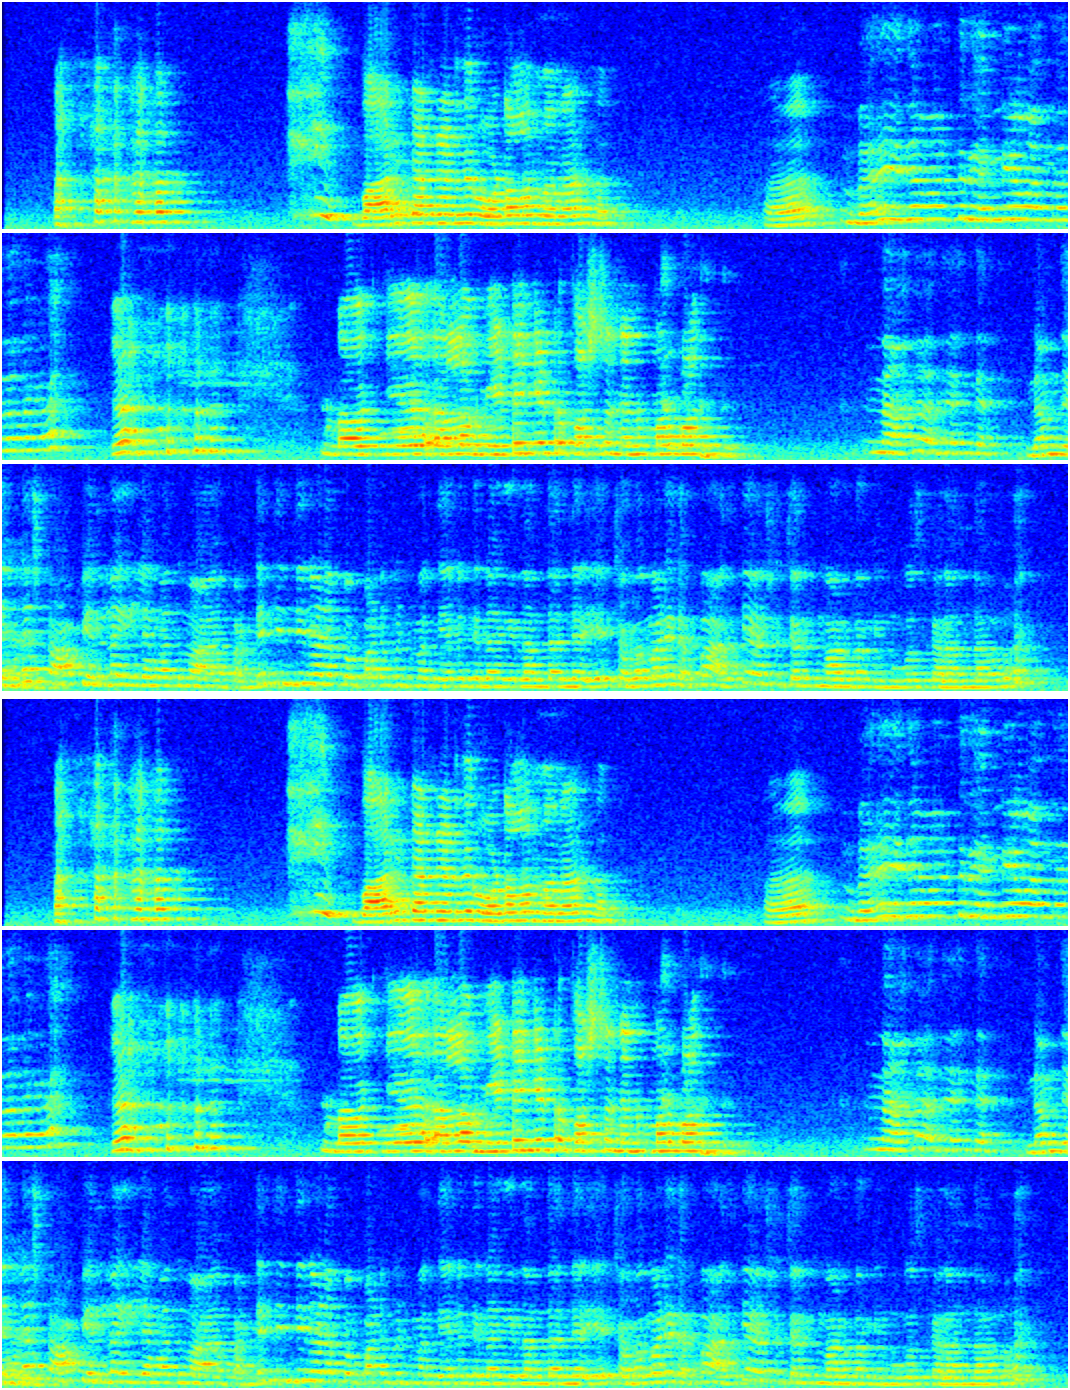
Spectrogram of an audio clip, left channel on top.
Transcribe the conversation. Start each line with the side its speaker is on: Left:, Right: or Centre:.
Right: <unintelligible> <unintelligible> ಬಾರಿ ಕಂಡ ಹಿಡ್ದಿರ ಹೋಟಲ್ ಮನಗಂಡ <inaudible> ಹಾ
Left: ಬರೀ ಇದೇ ಮಾಡ್ತೀರಿನ ನೀವು ಅಂದ ನನಗ.
Right: <unintelligible> ನಾಕ ಅಲ್ಲ ಮೀಟಿಂಗ್ ಇಟ್ರ ಫಸ್ಟ್ ನೆನಪ ಮಾಡ್
Left: <unintelligible> ನಾನು ಅದೆ ಅಂದೇ ನಮ್ದಲ್ಲ
Right: ಹಾ
Left: ಸ್ಟಾಪ್ ಎಲ್ಲ ಇಲ್ಲೇ ಬಂದ್ ಮಾ ಪಡ್ಡೆ ತಿಂತೀ ನೋಡಪ್ಪ ಪಡ್ ಬಿಟ್ಟ ಮತ್ತ ಏನ್ ತಿನ್ನಂಗಿಲ್ಲ ಅಂದೆ ಏ ಚಲೋ ಮಾಡಿರಪ್ಪ ಅಪ್ಪಾ ಅದಕೆ ಅಷ್ಟ ಚಂದ ಮಾಡ್ದಾರ್ ನಿಮಗೋಸ್ಕರ ಅಂದ ಅವನು..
